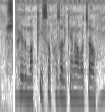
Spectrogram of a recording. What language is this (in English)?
Maithili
